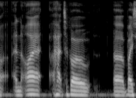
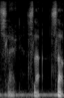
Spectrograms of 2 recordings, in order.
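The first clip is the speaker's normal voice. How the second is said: imitated mutter under breath, much quieter; 4 semitones lower, 11 dB quieter than usual. Retelling the speaker's brother taunting their sister: imitating a muttered insult. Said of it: "calling her a slag under his breath".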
